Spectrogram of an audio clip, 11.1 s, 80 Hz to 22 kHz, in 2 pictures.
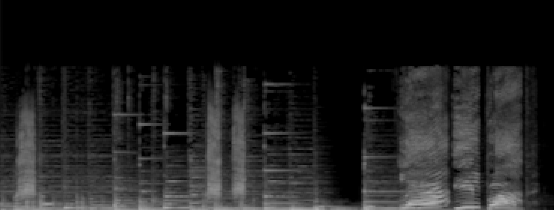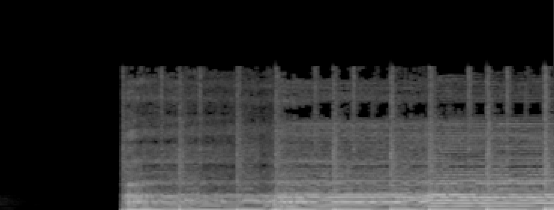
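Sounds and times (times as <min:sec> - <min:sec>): quacking squawks: 0:00.0 - 0:00.5, 0:02.0 - 0:02.6
cheerful cartoon jingle: 0:01.2 - 0:04.8.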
